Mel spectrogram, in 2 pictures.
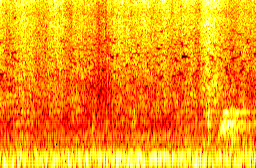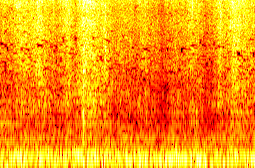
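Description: Wet glass noodles dressed with soy sauce and sesame oil being tossed and squeezed by a plastic-gloved hand in a stainless steel bowl: soft, steady squelching and rustling.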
